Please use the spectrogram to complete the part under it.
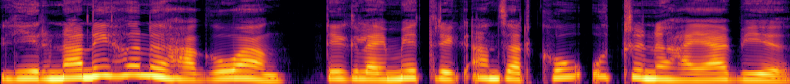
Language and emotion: Bodo, neutral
